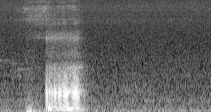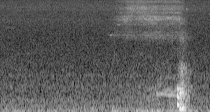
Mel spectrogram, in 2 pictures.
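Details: Pomeranian dog asleep, giving one loud, coarse, buzzing snore near the start, then a long quiet stretch of faint hiss before a softer, brief snort-like breath at the end.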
